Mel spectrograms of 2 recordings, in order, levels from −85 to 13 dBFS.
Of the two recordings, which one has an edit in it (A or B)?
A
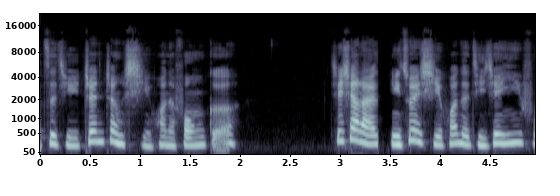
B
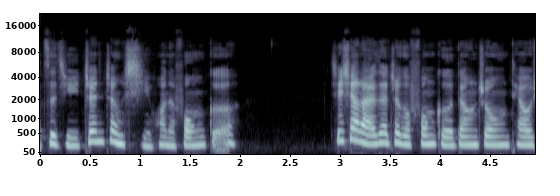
A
